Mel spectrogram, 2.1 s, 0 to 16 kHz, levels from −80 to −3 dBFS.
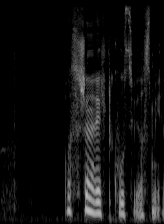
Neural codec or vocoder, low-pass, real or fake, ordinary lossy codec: none; 14.4 kHz; real; none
